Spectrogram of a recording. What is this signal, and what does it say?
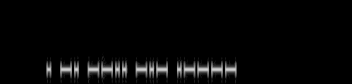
Morse code, heard as a keyed tone, about 36 wpm, 700 Hz. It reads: ENZK1
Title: Code Groups - 5 Letter:Numbers - 35wpm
